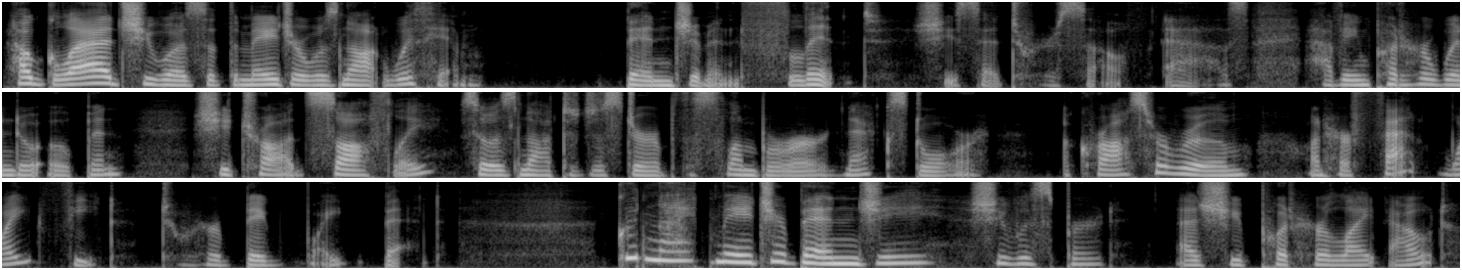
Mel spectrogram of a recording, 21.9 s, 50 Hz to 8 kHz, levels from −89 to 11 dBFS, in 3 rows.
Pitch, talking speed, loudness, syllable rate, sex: 180 Hz, 165 wpm, -21 LUFS, 4.0 syllables/s, female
